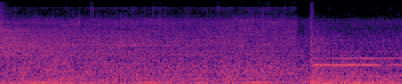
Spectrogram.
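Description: Soft, steady rainfall hissing evenly throughout, fairly quiet, with a faint tonal hum appearing near the end.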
